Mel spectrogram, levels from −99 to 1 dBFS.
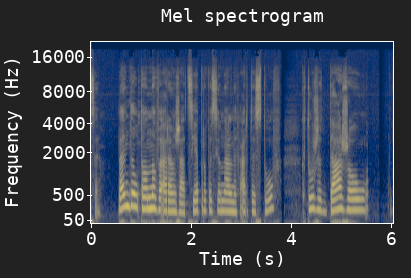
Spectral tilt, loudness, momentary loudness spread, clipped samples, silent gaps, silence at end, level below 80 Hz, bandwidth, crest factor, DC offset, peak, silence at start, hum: -4 dB/octave; -27 LUFS; 11 LU; under 0.1%; none; 0.5 s; -64 dBFS; 18.5 kHz; 16 dB; 0.2%; -12 dBFS; 0 s; none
